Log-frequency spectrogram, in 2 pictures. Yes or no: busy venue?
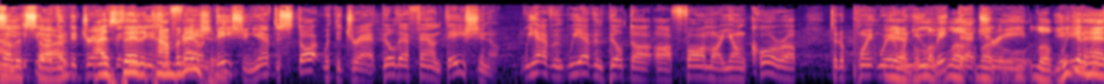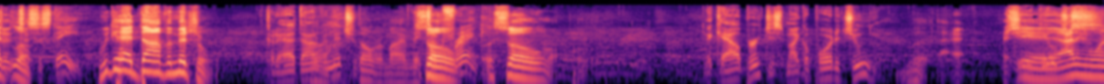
yes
